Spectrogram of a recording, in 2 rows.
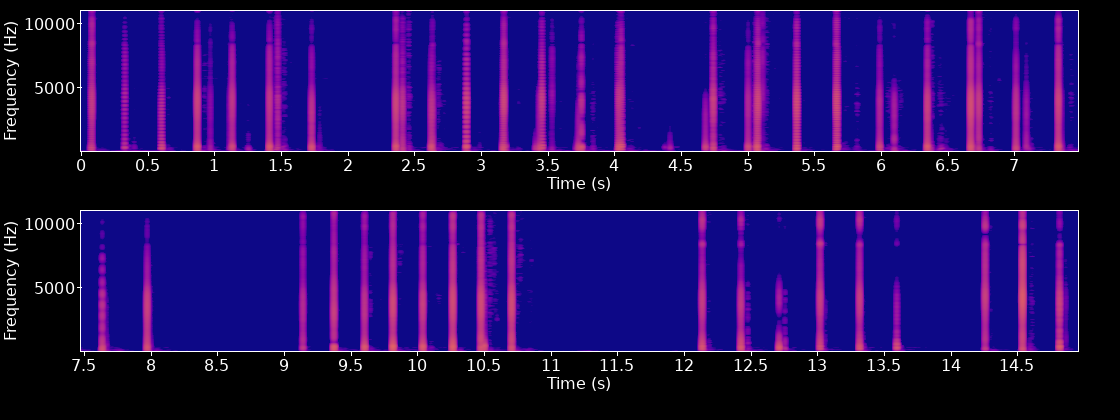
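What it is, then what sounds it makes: Metal mini microphone tapped with fingernails. A small gold-colored mini microphone with a metal body, hollow head and metal mesh grille is held in one hand and tapped on the grille with long acrylic nails. Quick, dry, sharp clicks come in rapid bursts, each dying away almost instantly over a faint steady hum. Clear pauses break the bursts near 2, 8.5 and 11.5 seconds.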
